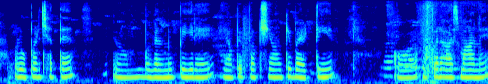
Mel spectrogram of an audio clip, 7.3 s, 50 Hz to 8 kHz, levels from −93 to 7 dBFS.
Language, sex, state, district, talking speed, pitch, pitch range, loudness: Hindi, female, Uttar Pradesh, Jyotiba Phule Nagar, 145 wpm, 225 Hz, 220-235 Hz, -42 LUFS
